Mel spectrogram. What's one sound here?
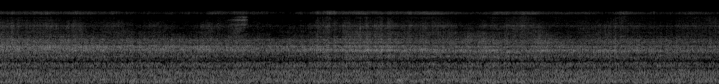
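A firework fountain hisses and crackles steadily.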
